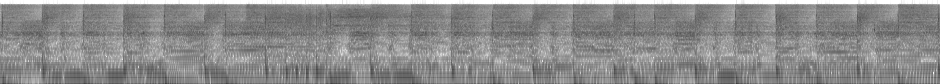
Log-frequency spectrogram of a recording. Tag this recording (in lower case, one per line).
guitar
electric guitar
musical instrument
music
